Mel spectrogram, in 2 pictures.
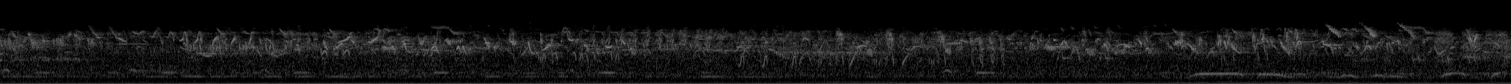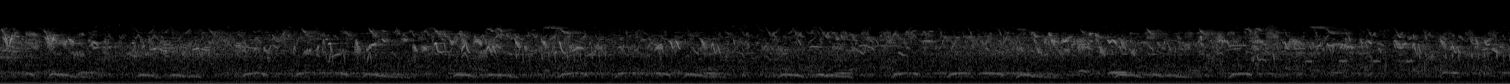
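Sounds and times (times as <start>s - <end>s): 
birds in summer: 0.0s - 30.1s.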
